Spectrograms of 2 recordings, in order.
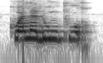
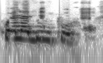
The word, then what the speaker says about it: Kuala Lumpur: Can I just say for the French audience, Kuala Lumpur? Kuala That's how we pronounce it in French, Kuala Lumpur.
